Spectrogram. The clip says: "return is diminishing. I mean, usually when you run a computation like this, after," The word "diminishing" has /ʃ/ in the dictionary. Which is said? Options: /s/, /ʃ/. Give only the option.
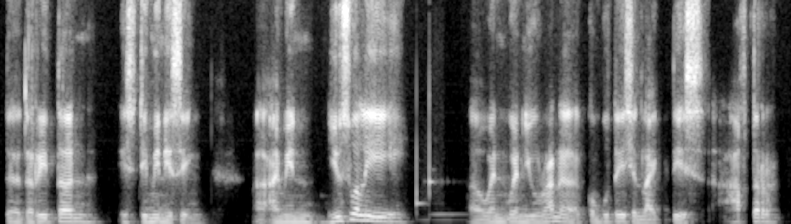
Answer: /s/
